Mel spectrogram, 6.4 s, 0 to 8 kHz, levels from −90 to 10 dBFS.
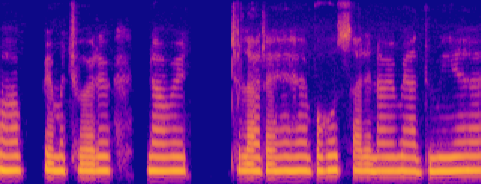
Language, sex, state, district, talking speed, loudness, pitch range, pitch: Hindi, female, Bihar, Araria, 130 wpm, -14 LUFS, 220-230 Hz, 225 Hz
